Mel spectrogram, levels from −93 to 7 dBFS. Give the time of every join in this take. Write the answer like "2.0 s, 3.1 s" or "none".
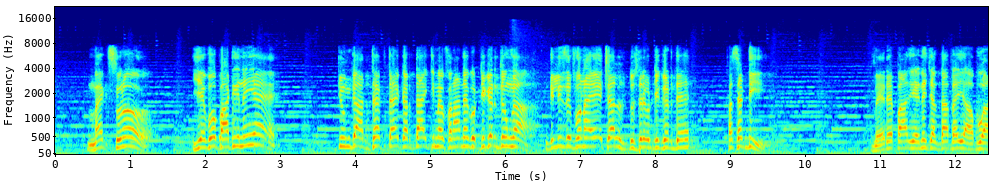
9.5 s, 10.9 s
